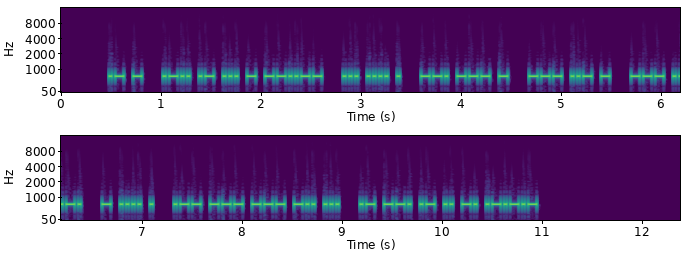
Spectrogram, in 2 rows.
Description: Morse code, heard as a keyed tone, about 40 wpm, 700 Hz. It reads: AT LAST, SHE GOT OUT OF THE WOODS AGAIN.
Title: Sentences from Top 1000 Words - Review Part 2 - 40wpm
